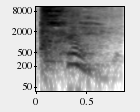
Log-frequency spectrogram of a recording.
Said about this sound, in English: Bless you again. You might be allergic to your dogwoods.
